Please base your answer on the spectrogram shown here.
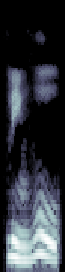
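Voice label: "领悟", Mandarin Chinese; chinese flashcards; hsk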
